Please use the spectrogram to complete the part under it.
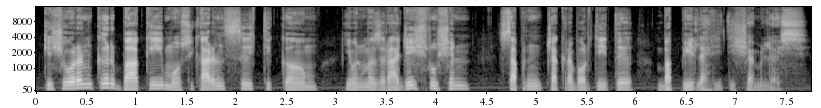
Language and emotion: Kashmiri, neutral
